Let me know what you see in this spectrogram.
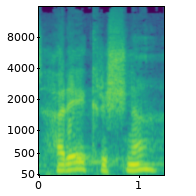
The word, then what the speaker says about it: Hare Krishna: It's pronounced Hare Krishna, Hare Krishna, Krishna Krishna, Hare Hare, Hare Rama, Hare Rama, Rama Rama, Hare Hare.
